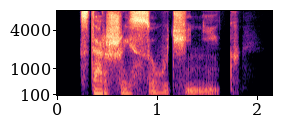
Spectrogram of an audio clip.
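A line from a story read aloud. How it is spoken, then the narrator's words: Dejected helpless whisper. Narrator (Russian): уныло прошептала Янь Хуэй в полном бессилии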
